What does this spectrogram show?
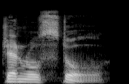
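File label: "general store", British English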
